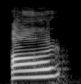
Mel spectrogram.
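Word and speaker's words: hour: चलिए आप इसमें भरेंगे आर बिफोर। क्या आर्टिकल आएगा इसमें? यहां पर एच साइलेंट है।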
